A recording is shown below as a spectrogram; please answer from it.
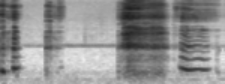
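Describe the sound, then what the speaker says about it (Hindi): A girl cries in short wailing sobs, a few brief whimpers followed by two louder drawn-out wails, close and alone without talk. "देख नहीं रही वो कितना रो रही है।"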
